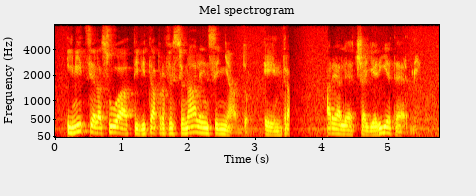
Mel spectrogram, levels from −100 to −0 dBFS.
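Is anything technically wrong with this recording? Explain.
Yes, two faults can be heard in this speech.

Gain pumping runs through the whole clip. The input gain is likely set far too high, with a fast limiter or compressor clamping it on every loud syllable and releasing in between. The level swings by something like 15 dB. Loud and quiet passages sit unnaturally close together, and the speech sounds squashed and breathing.

Audio dropout to a faint residue occurs from 3.52 to 4.09 s, right after "attività professionale insegnando e". For about 0.58 s the speech signal is likely lost while the path downstream stays live. The gap is not silent; it holds only a low mains hum about 50 dB below the speech. The cut and the return are abrupt, unlike a natural pause or fade. The audio tops out at 8 kHz, as expected for a G.722 call path at 64 kbps.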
